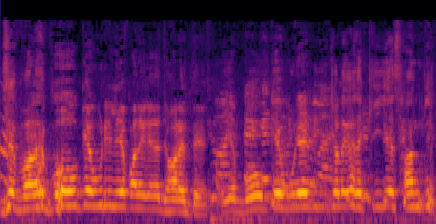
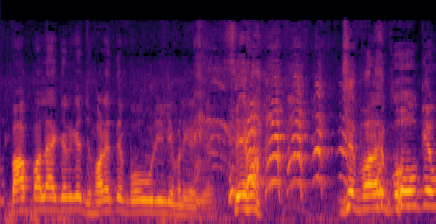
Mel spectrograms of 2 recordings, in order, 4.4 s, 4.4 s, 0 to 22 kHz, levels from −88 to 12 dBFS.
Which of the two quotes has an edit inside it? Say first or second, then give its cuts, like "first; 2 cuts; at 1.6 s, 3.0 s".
first; 1 cut; at 2.1 s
